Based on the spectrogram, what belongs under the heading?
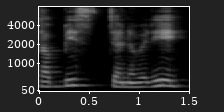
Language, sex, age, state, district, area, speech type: Nepali, female, 60+, West Bengal, Darjeeling, rural, spontaneous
